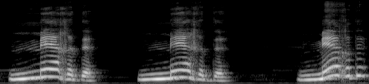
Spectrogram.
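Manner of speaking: loud, punchy swearing; exclaimed curse. Shown as a demonstration. Demonstrates a French swear word exclaimed.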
